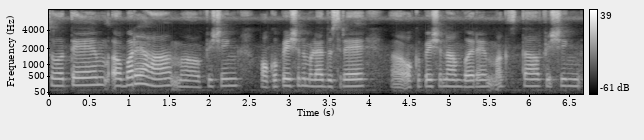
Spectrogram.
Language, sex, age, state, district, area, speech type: Goan Konkani, female, 30-45, Goa, Salcete, rural, spontaneous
